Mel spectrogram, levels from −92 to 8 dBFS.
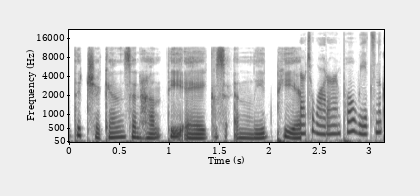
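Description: From 2.31 s to the end, the speech is read two samples at a time (double speed). The reader treats each pair of samples as one frame. Playback runs twice as fast and a full octave higher, 12 semitones up.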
